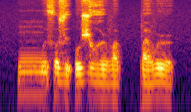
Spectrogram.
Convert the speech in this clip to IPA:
mː ɯ θ o z ɯ ʔ o ʒ o ɣ ə˞ β ɑ pː a β ə˞

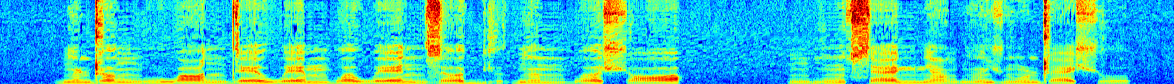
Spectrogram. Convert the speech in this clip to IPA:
ɡ ə̃˧ ɖ ʌ˧ ŋ u˩˥ w ɑ˧ n d ɛ˩˥ w ɛ˩˥ m b ʌ˧ w ɛ˩˥ n z ʌ˩˥ bʲ ʊ˩˥ ɡ ə̃˧ m b ʌ˩˥ ʃ ɒ˩˥ | ŋ ɡ ũ˩˥ s æ˩˥ mʲ ɑ̃˧ ɡ ə̃˩˥ ʒ ũ˩˥ ɖ æ˩˥ ʃ ʊ˧

